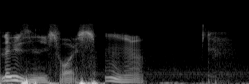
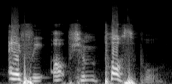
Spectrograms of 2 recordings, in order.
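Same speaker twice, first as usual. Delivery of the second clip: character line read; 5 semitones higher, 10 dB louder than usual. Shown as a demonstration. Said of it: "See, I can say it now".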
